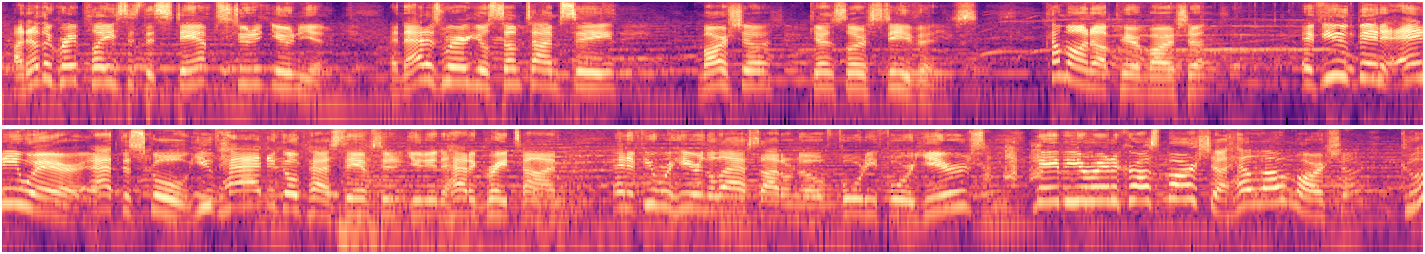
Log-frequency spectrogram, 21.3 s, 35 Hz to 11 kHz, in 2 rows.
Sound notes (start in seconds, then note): 7.3 audience cheering; 18.0 laughs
